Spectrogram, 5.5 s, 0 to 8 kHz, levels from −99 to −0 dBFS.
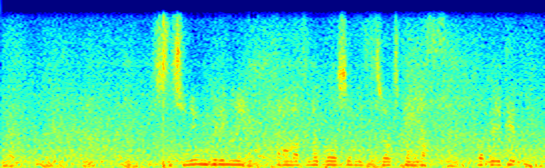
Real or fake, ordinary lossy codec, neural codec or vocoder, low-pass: fake; none; codec, 24 kHz, 0.9 kbps, WavTokenizer, medium speech release version 1; 7.2 kHz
